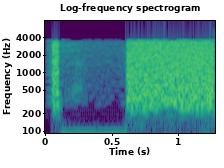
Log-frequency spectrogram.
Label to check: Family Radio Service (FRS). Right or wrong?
Right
